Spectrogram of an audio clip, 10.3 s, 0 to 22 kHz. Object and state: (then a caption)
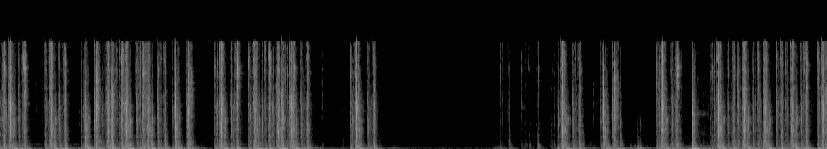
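Manual typewriter keys. Fingertips type steadily on the round keys of a 1950s Remington Quiet-Riter manual typewriter with a cream metal body, driving the typebars. Rapid, bright metallic clacks with low thumps come in dense bursts, with a quiet pause of near silence midway before the typing resumes.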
